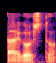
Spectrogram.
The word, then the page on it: agosto: espanhol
